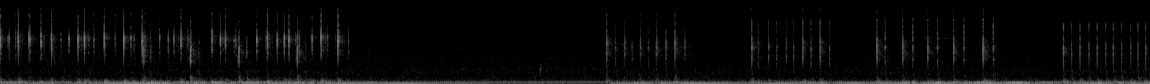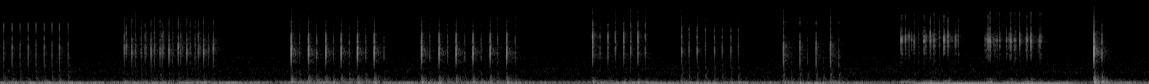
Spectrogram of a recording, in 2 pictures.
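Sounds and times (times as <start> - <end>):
typing on mechanical keyboard: 0.0 - 3.5, 6.1 - 10.0, 10.6 - 13.7, 14.4 - 16.7, 17.4 - 22.6.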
